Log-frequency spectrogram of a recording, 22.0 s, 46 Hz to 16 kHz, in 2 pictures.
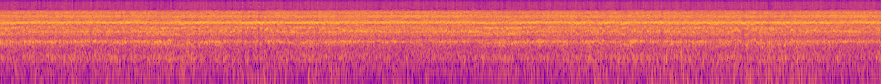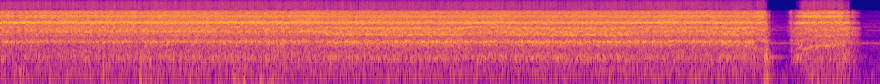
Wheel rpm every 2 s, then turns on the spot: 230, 220, 230, 230, 230, 220, 230, 220, 210, 220, 130.
20-22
